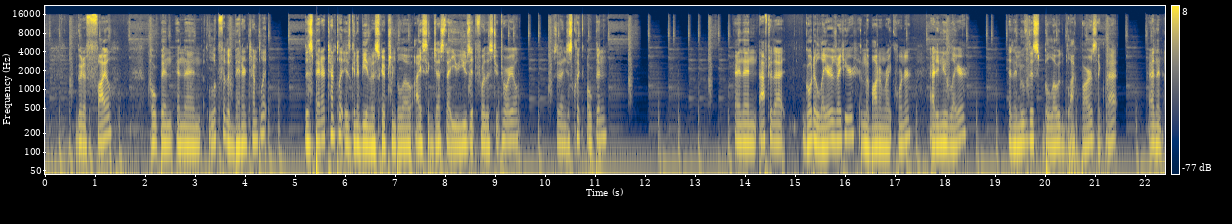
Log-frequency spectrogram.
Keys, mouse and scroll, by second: 11.0 click, 11.1 click, 18.2 click, 18.5 click, 20.3-22.4 drag.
